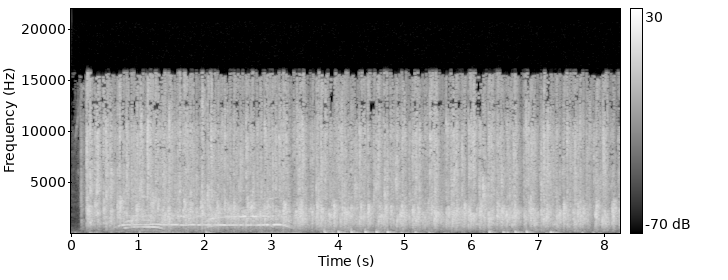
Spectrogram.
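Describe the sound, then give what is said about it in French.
Loud, sustained applause from an audience for the event's guests fills the whole stretch, with a few whistles rising above the dense clapping early on and the crowd noise steady throughout. “On les applaudit bien fort.”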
